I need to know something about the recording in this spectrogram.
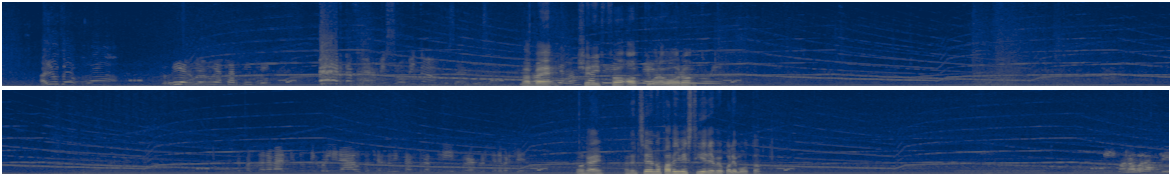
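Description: A police siren wails in a repeating rising and falling cycle.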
